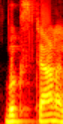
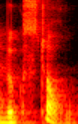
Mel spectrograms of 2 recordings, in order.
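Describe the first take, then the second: First: The vowel in stall sounds like 'aa'. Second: The vowel in stall sounds like 'aw'. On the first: The speaker calls it wrong. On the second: The speaker calls it right.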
